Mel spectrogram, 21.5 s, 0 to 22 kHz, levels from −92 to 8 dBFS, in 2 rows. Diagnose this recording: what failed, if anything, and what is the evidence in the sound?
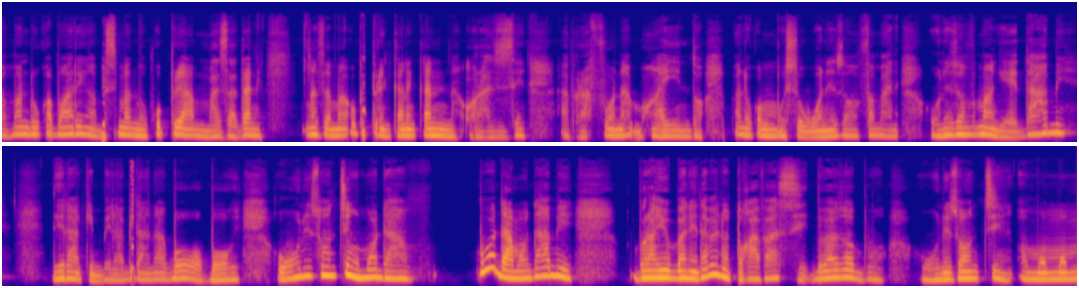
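The failure is at the codec stage: damaged data in a compressed stream. Brief glitches interrupt the speech at 0.98–1.04, 3.59–3.65, 8.92–8.97 and 12.03–12.09 s, each about 50 ms. Corrupted bytes make the decoder misread those frames and lose sync until it finds the next valid header.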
